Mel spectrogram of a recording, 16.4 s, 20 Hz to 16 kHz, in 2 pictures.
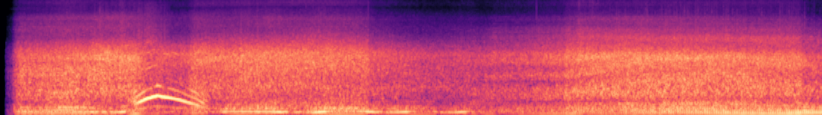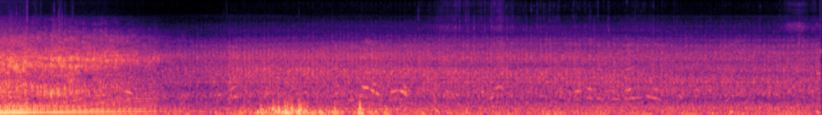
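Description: Off-road 4x4 engine revving hard as it churns through deep mud, its pitch rising and falling, with a sharp climb in revs about eight seconds in. After about ten seconds the engine falls much quieter.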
